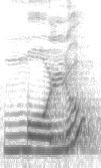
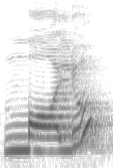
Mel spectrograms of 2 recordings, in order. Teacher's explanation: Então essa diferença também na pronúncia da palavra molho é um som fechado no o molho é um som aberto é no ó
